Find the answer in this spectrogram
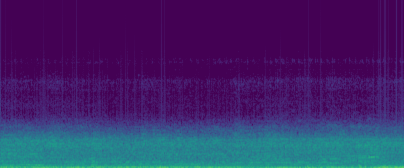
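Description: A motor vehicle engine running steadily close by, a low rumble.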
